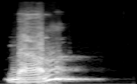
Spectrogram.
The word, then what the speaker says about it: ma'am: I would say, ma'am, rhymes with jam, jam and bread, not the American jam, I'm in A.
